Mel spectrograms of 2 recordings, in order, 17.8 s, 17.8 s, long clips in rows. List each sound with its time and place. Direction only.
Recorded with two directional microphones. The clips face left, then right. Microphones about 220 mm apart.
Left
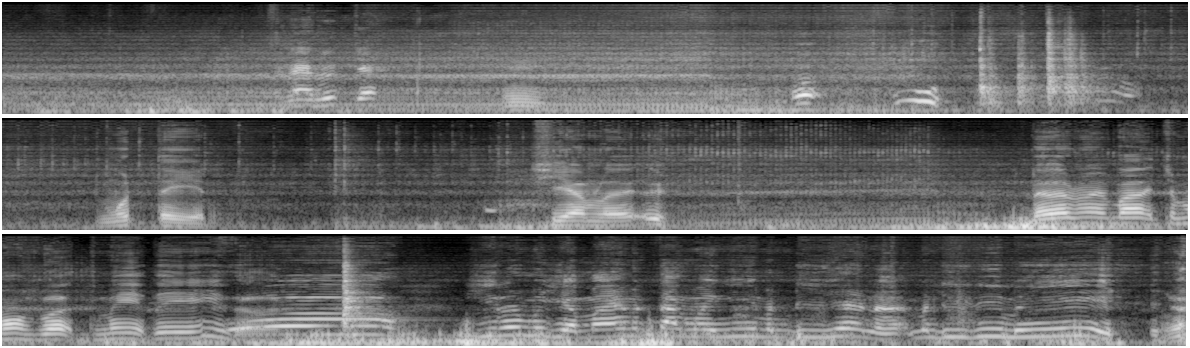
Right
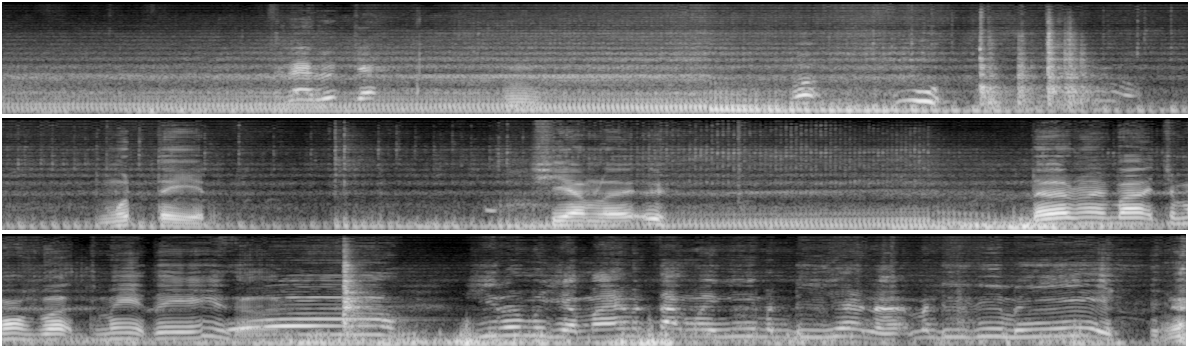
1.0 s vehicle: 50° right (ahead or behind)
1.9 s motorcycle: 45° right (ahead or behind)
4.1 s a sound: 50° right (ahead or behind)
4.9 s bird: 10° right (ahead or behind)
6.4 s speech: 20° right (ahead or behind)
8.5 s speech: 25° right (ahead or behind)
9.4 s vehicle: 45° right (ahead or behind)
11.0 s a man's voice: 25° right (ahead or behind); by 17.4 s 15° left (ahead or behind)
